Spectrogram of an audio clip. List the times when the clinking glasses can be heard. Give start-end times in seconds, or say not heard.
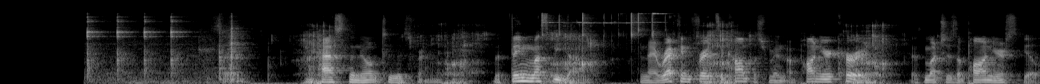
0.8-2.4, 5.4-6.7.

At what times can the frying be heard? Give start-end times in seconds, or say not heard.
not heard.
